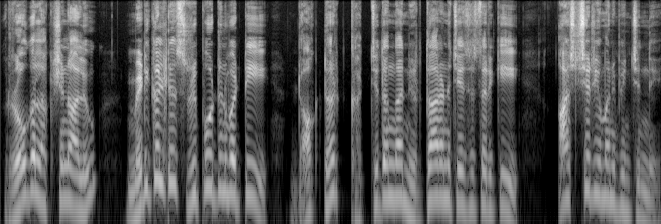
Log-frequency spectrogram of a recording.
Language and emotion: Telugu, surprised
